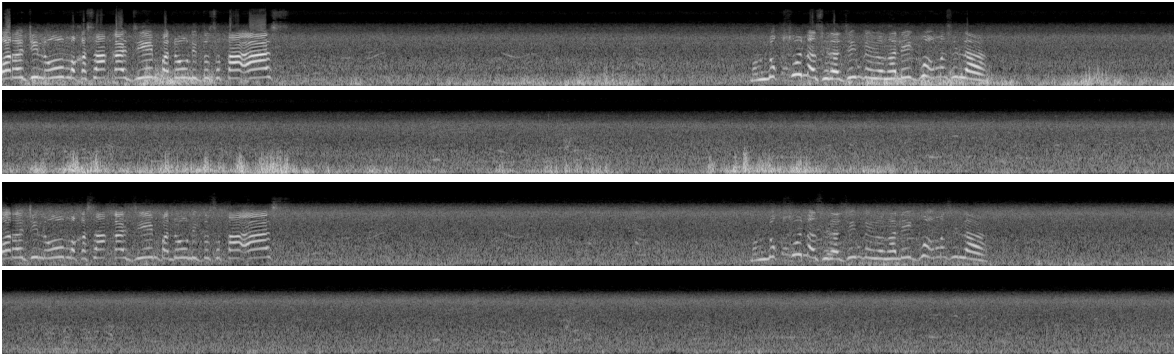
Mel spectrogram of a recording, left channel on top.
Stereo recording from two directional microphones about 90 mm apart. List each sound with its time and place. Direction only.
0.0 s a sound: 35° left (ahead or behind)
0.8 s speech: 40° left (ahead or behind)
7.7 s speech: 35° left (ahead or behind)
